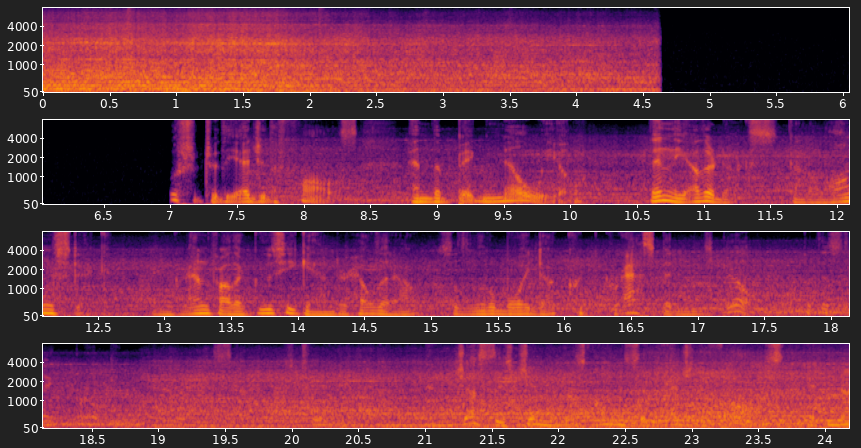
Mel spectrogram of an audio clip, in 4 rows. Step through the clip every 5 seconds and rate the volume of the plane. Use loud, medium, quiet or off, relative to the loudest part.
loud, quiet, quiet, medium, loud.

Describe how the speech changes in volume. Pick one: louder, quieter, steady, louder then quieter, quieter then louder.
quieter then louder.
